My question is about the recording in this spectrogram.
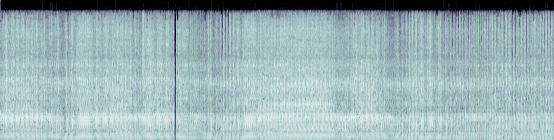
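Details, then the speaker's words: Homemade experimental Bourke engine: steady, even exhaust note swelling and easing with throttle adjustment, no spitting or sputtering; running cleanly, considerably better than last time. "considerably better than it ran last time i saw it ran this time yeah it just didn't sit there and spit and sputter"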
